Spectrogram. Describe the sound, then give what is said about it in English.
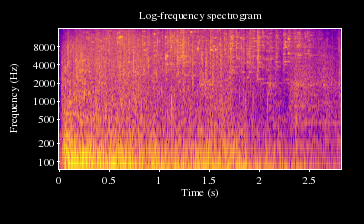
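Dynamite bomb, wired to a wind-up clock and detonator, exploding outside a Los Angeles newspaper building: a loud, sustained roaring blast with crackling debris noise that fades toward the end. “The dynamite was connected to a wind up clock and a detonator. That night at 107, the bomb outside the LA Times building exploded.”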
